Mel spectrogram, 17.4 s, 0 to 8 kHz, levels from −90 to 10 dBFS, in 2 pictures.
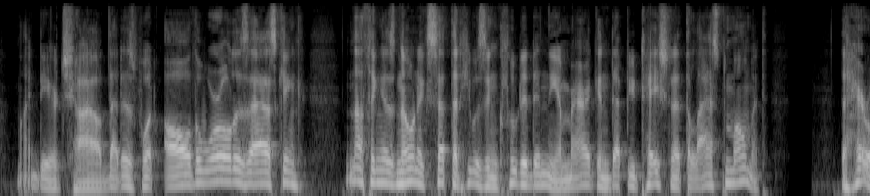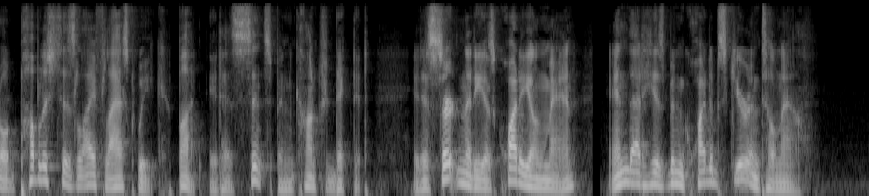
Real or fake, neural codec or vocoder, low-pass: real; none; 7.2 kHz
